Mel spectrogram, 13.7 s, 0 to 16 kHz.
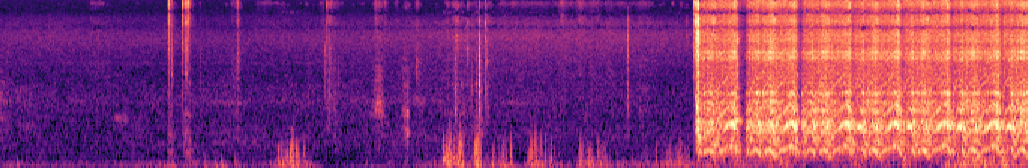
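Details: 1982 VW Rabbit diesel pickup (Caddy), sat 20 years in a junkyard, with glow plugs: starter churns about three turns a second, never fires, diesel smell from exhaust, no fuel from return line; owner suspects fuel feed problem.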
